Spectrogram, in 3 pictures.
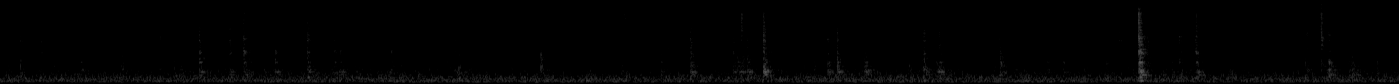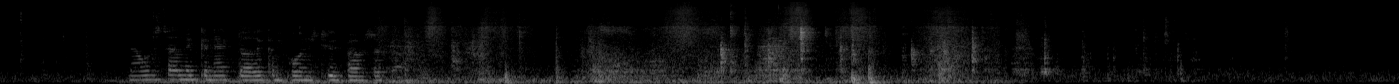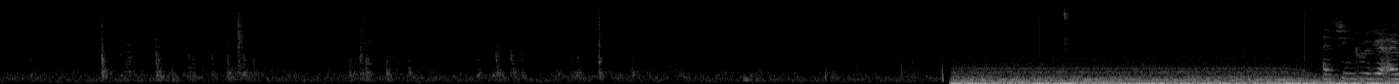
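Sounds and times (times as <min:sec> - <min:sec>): faint cable clicks and taps: 0:00.0 - 0:15.0.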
